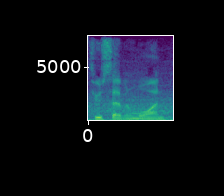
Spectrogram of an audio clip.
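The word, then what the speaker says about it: 27WON: 271, and it is pronounced 271 according to the president of 271. That's how he says it.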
